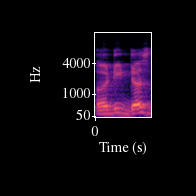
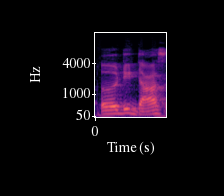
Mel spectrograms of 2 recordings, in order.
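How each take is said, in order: First: It is said the American way. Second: It is said the German way. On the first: "ये American में बोला जाता है" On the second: "Germany की language में"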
